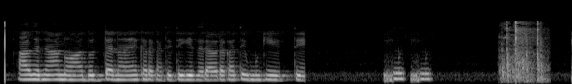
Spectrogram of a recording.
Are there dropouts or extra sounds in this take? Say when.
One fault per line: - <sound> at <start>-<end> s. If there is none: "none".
- laugh at 3.8-4.3 s
- squeak at 5.0-5.5 s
